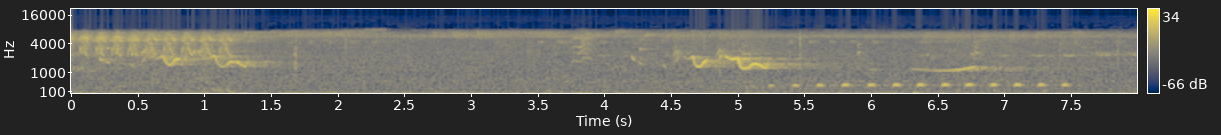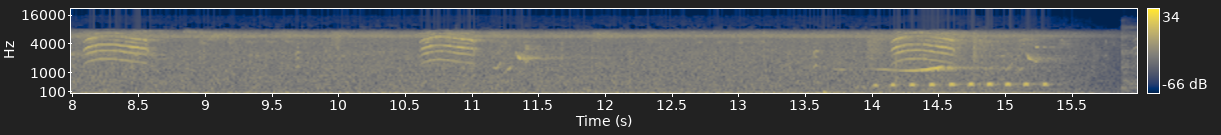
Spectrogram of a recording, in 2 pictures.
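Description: Birds calling over a steady faint hiss: short falling chirps, repeated arching calls, and twice a low rapid trill of about six pulses a second. The loudest calls come at about five seconds in.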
